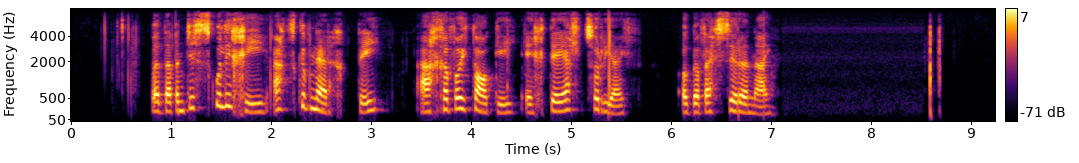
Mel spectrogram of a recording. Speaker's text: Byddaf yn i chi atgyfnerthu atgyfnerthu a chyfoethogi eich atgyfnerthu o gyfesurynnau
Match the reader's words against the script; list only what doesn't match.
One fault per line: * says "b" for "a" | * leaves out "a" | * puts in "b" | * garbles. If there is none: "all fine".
* puts in "disgwyl"
* leaves out "atgyfnerthu"
* says "dealltwriaeth" for "atgyfnerthu"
